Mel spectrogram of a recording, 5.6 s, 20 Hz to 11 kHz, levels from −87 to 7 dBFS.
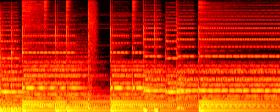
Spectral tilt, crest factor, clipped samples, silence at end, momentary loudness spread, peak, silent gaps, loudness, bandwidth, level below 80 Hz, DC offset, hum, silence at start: -6.5 dB/octave; 16 dB; under 0.1%; 0 s; 6 LU; -4 dBFS; none; -20 LUFS; 11 kHz; -24 dBFS; 0.1%; none; 0 s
